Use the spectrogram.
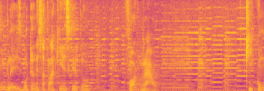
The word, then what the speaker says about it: forró: botando essa plaquinha escrito forró, que com o tempo algumas pessoas começaram a pronunciar forró, foral, até virar o famoso forró.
